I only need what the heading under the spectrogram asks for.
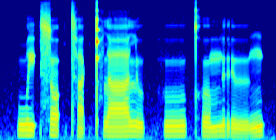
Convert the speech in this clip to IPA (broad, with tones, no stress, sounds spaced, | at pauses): w i˦˥ ʔ s ɔ˥˩ ʔ tʰ a˨˩ k̚ pʰ l aː˦˥ l u˨˩ k̚ h uː˦˥ kʰ o˦˥ m r ɯ˩˦ ŋ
